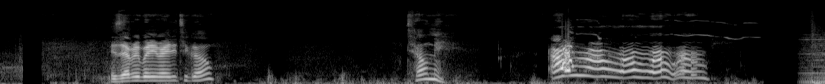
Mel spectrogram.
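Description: Dogs howl and whine nearby outdoors.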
